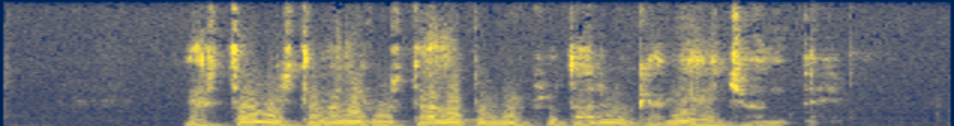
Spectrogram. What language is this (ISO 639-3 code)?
spa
